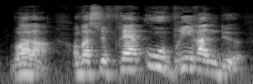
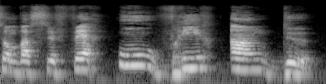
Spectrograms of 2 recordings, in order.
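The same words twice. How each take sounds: First: Said in the usual way. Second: Slow, heavy warning. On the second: Shown as a demonstration. Fan warning his viewers, slow and heavy. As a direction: drag every word out slowly. Fan warns about weak defense.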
